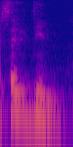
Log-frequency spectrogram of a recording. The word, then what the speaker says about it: Selgin: el otro día y se dice Selin. Selin es de familia italiana y tal y me estuve contando su vida y que se pronuncia, todo el mundo pronuncia mal su nombre.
